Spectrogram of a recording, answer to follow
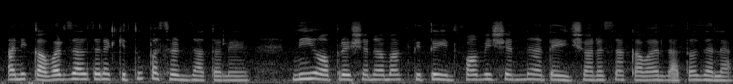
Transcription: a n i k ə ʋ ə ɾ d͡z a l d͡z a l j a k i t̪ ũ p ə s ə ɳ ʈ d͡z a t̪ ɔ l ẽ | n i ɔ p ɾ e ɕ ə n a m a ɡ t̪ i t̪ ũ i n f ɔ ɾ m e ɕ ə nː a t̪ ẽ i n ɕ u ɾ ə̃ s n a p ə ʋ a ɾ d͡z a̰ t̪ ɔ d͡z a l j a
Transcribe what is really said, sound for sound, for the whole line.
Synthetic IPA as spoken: a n i k ə ʋ ə ɾ d͡z a l d͡z a l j a k i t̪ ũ p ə s ə ɳ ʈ d͡z a t̪ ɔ l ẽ | n i ɔ p ɾ e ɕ ə n a m a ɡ t̪ i t̪ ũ i n f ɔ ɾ m e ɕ ə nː a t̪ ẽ i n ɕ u ɾ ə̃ s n a k ə ʋ ə ɾ d͡z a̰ t̪ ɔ d͡z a l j a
